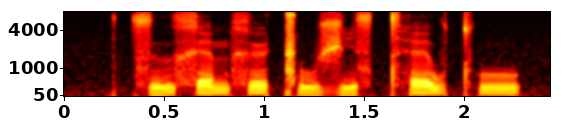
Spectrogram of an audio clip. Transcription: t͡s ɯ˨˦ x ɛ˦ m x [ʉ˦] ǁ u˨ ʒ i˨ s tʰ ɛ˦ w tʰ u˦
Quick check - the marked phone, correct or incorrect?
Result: incorrect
